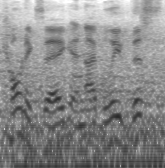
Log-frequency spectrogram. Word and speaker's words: Koenigsegg: It's Koenigsegg, and I believe this is the Jesco, and it is a turbocharged 3-cylinder that makes about 1,000 horsepower.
